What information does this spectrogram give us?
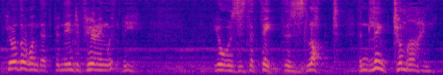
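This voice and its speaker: A woman's voice: mid-range voice, moderate pace, music in the background, lightly acted. Woman playing a melodramatic, scheming ancient servant of darkness. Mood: menacing. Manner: melodramatic, imperious, formal phrasing. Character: scheming centuries-old female servant of dark powers, pleading and menacing. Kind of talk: 1960s gothic soap opera acting.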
